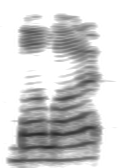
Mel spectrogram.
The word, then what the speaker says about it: Mlott: It's Mlott. But it does sound like there's a U or an A, Mlott, in there.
